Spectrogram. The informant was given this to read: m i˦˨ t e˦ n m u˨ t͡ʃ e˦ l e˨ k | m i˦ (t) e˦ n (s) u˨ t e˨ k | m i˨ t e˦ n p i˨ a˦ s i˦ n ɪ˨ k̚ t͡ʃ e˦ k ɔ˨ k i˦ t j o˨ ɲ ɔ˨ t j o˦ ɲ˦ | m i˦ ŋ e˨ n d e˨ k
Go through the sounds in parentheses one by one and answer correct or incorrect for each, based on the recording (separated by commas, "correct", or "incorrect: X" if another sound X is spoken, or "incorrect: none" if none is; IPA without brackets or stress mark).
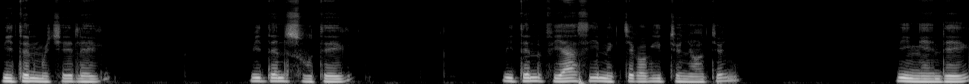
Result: correct, correct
